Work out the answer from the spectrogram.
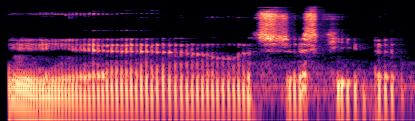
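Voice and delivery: low, soft resigned mutter; mumbled resignation; defeated mumble. Real, not acted. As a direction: give up under your breath.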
